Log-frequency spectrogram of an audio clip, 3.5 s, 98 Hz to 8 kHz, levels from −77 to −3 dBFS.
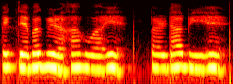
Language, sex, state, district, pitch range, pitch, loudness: Hindi, female, Arunachal Pradesh, Papum Pare, 225-240 Hz, 230 Hz, -15 LUFS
